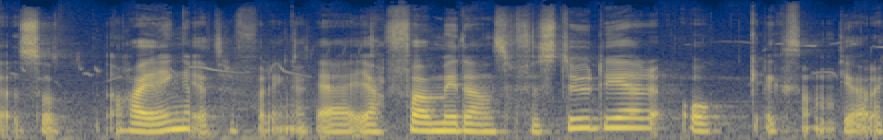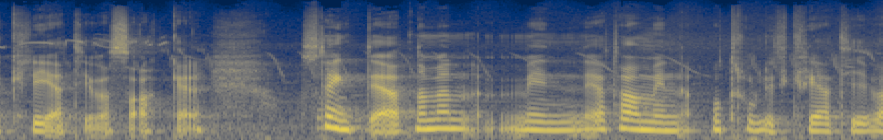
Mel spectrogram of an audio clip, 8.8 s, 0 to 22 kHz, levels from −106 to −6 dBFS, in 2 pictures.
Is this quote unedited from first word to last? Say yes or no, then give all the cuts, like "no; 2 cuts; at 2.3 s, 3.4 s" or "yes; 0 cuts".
no; 6 cuts; at 0.9 s, 1.5 s, 1.9 s, 3.8 s, 4.2 s, 6.0 s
